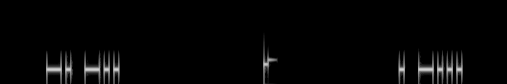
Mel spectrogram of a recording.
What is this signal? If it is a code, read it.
Morse code, heard as a keyed tone, about 25 wpm, 700 Hz. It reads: N D E B
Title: All Cut Numbers - 2-Digit 25wpm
